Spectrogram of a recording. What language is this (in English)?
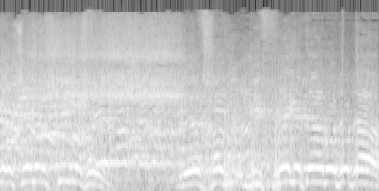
Hebrew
